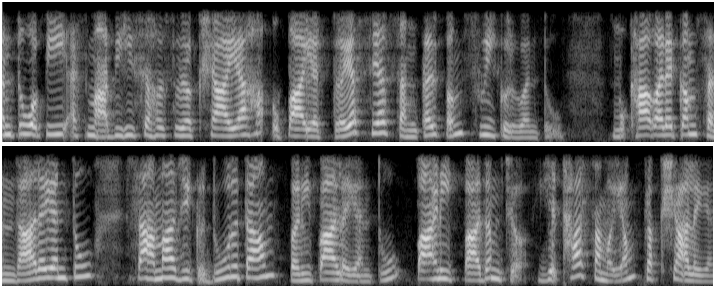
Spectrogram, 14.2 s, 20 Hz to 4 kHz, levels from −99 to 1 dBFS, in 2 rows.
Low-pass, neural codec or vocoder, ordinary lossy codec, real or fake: 3.6 kHz; codec, 16 kHz, 4 kbps, FunCodec, trained on Chinese and English, 50 frames a second; none; fake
